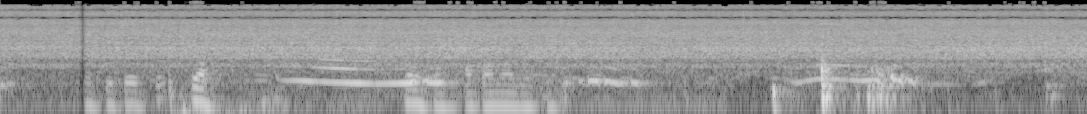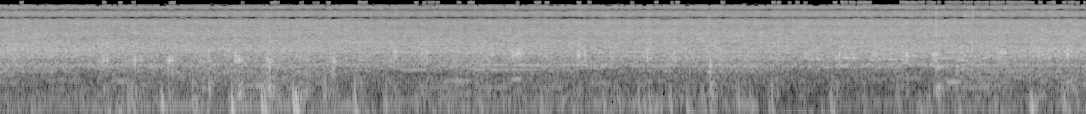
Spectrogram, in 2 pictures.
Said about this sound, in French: Tourner rapidement parce qu'elles vont cuire vraiment vite les crevettes.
